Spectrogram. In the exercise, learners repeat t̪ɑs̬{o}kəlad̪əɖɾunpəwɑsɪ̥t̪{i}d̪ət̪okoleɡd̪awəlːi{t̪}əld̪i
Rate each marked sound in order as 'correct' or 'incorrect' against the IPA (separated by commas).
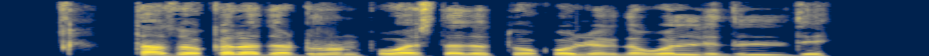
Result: correct, incorrect, incorrect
